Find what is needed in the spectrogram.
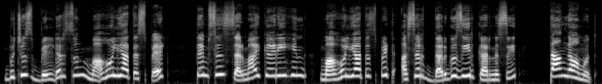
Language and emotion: Kashmiri, disgusted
